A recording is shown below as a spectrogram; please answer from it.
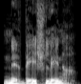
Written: निर्देश

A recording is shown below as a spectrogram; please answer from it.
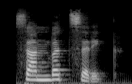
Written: सांवत्सरिक

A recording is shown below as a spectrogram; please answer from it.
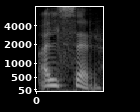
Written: अल्सर

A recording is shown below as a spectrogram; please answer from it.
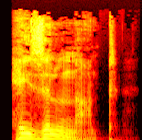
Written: हैज़लनट

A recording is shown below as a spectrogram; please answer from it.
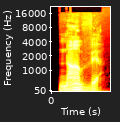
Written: नाव्य

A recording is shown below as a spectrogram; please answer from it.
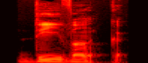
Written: दीवँक

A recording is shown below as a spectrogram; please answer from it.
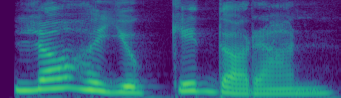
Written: लौह-युग

